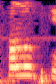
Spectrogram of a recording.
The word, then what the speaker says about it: Volusia: That's in Volusia County, or I think that's how you say it, Volusia County? Is that correct? – Yes, Volusia. Yes.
